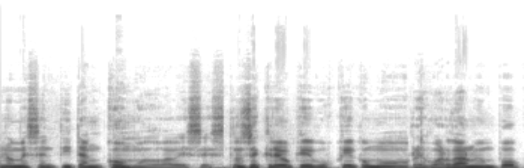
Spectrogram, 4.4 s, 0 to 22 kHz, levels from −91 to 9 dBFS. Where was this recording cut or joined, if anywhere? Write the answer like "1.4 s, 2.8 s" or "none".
none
